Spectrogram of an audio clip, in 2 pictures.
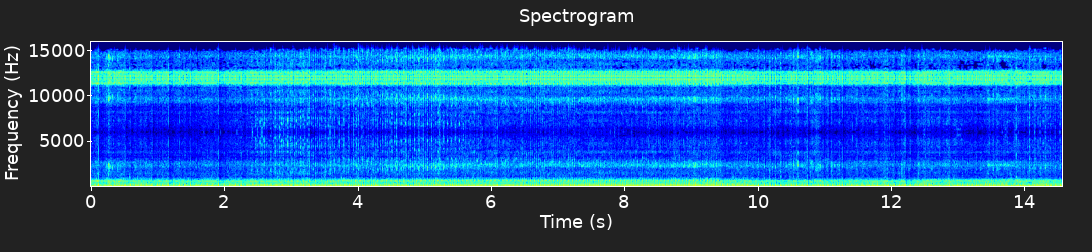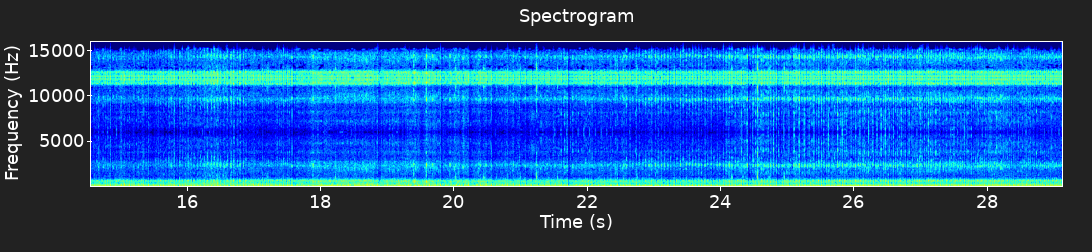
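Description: Harley-Davidson V-twin engine of a chopper trike running steadily while riding along in traffic, a continuous low rumble.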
